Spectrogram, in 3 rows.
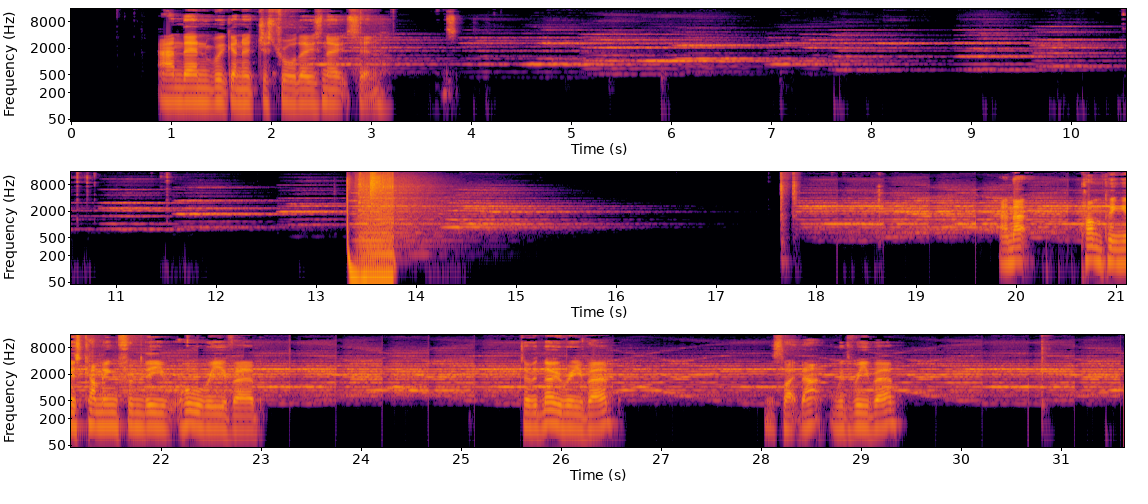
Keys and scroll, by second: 13.2 space, 17.6 space, 18.6 shift+Tab, 21.3 Tab, 30.8 Tab.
